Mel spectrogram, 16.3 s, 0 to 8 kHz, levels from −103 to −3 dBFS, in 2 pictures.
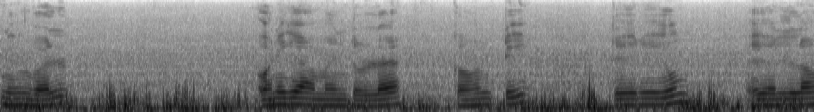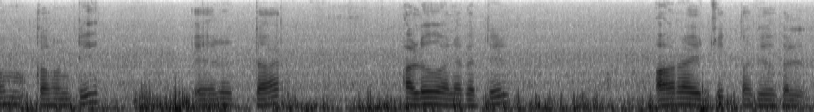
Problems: constant background noise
